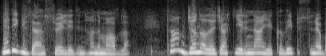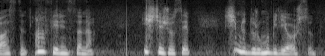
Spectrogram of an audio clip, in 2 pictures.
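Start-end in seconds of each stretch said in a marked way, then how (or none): none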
